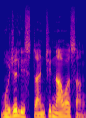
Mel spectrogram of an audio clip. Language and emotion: Goan Konkani, neutral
